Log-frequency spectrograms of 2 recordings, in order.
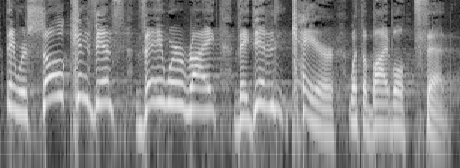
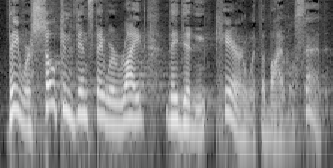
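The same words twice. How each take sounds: First: "so convinced" high and drawn out, each word weighted; slow, high, hammered stress on "so convinced they were right"; emphatic repetition. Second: Said in the usual way. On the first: Real, not acted. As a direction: stretch "so" and "didn't care" with preacher's force. Repeats the point for emphasis.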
